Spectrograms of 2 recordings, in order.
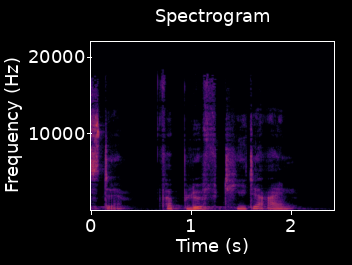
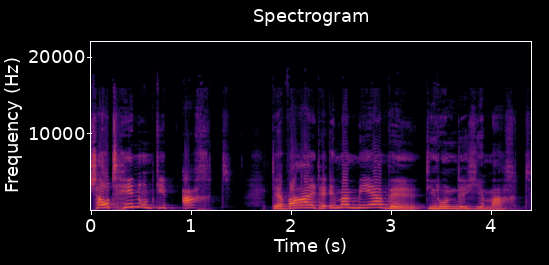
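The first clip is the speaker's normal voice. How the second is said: very loud, high, alarmed shout; 5 semitones higher, 8 dB louder than usual. Reading a story aloud, voicing Chrissy the crab calling out to the others, shouting. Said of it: "schrie Chrissy".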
